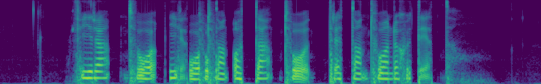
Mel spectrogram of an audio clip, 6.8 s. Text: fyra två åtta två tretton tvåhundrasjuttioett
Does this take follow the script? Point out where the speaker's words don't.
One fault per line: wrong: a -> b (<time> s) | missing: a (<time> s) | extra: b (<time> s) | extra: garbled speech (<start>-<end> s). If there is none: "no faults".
extra: garbled speech (2.0-2.8 s)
